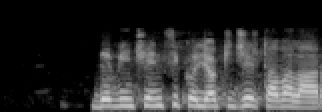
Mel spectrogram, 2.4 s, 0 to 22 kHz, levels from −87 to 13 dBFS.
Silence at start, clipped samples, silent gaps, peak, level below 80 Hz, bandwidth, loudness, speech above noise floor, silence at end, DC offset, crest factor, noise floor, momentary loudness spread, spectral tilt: 0.7 s; under 0.1%; none; -2 dBFS; -60 dBFS; 7.4 kHz; -15 LUFS; 54 dB; 0 s; under 0.1%; 14 dB; -67 dBFS; 4 LU; -4.5 dB/octave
